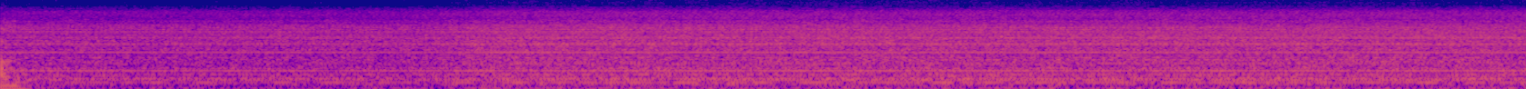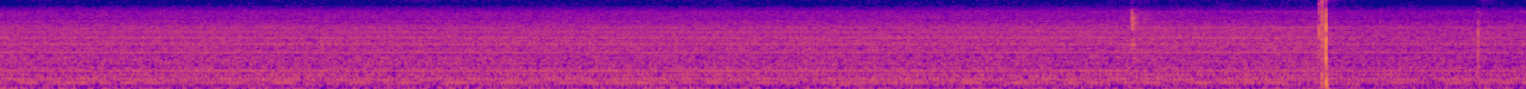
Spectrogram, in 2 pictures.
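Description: Steady machine hum and fan noise with several held tones, from powered-up shop machinery such as the running CNC lathe and its control cabinet. It steps up slightly about two seconds in, with a faint click near the end.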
